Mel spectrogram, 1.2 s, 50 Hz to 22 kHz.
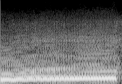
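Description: A Lexus LFA V10 holds a loud, steady, high-pitched rev, a brief sustained engine wail up close that drops off abruptly at the end.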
